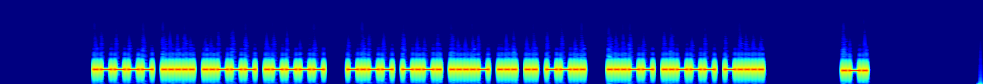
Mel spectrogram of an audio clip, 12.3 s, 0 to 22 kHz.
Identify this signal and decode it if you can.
Morse code, heard as a keyed tone, about 28 wpm, 700 Hz. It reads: 1521 YC4SIZ 326 R
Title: Worked All Europe DX Contest - QTC Exchange - 28wpm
